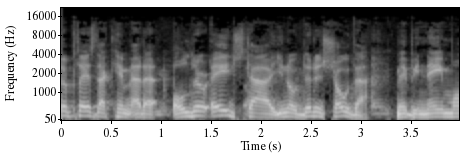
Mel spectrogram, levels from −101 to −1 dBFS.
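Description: No faults are audible anywhere in the clip.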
